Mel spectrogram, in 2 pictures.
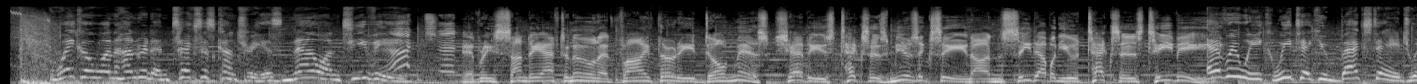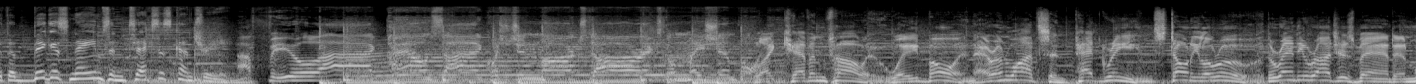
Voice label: Imaging Female

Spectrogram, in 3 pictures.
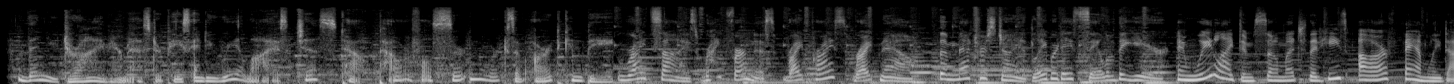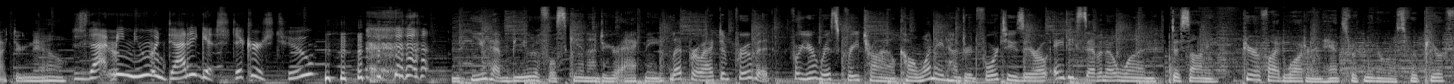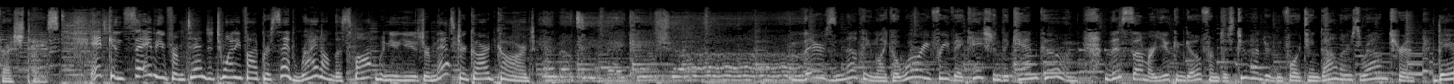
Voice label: Commercial Female

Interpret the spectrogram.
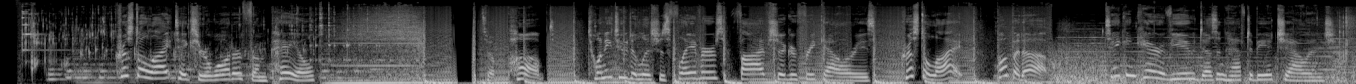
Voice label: Commercial Female; commercial voiceover

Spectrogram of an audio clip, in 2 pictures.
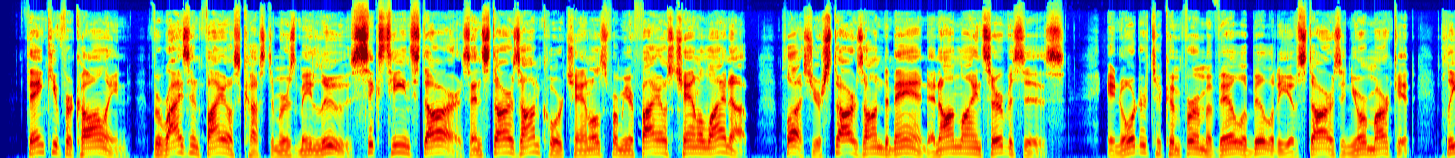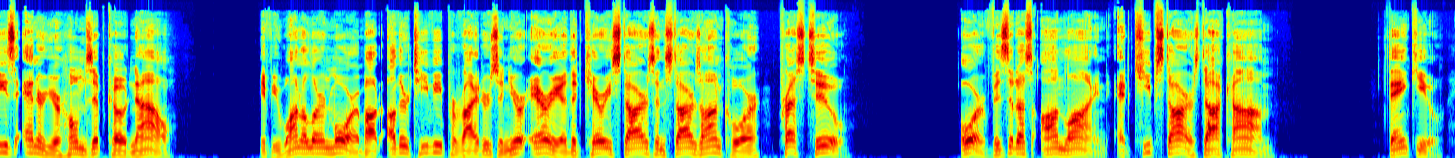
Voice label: Phone Prompts Male; commercial voiceover

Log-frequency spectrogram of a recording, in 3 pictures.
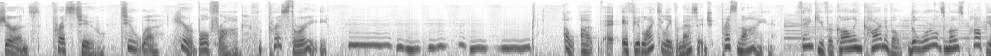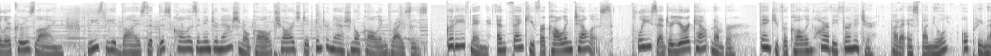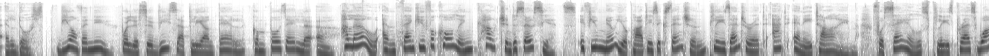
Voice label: Phone Hold Female; Narration, Phone Hold/IVR

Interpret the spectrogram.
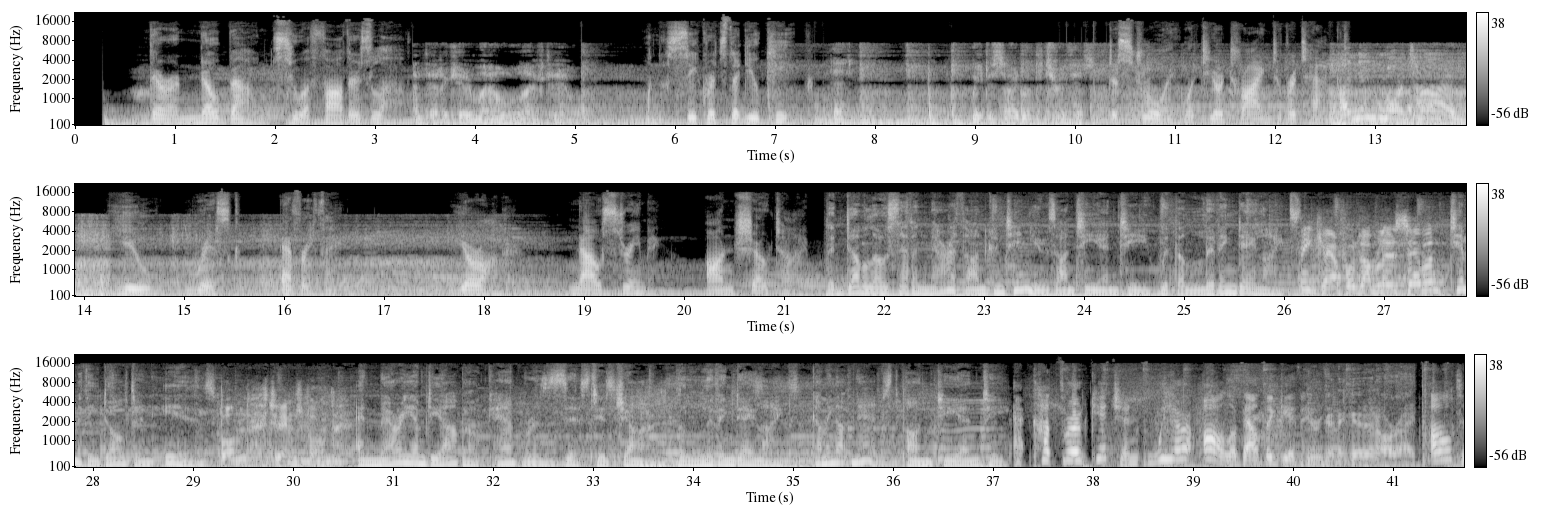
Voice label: promos female; Commercial Voiceover, Promo

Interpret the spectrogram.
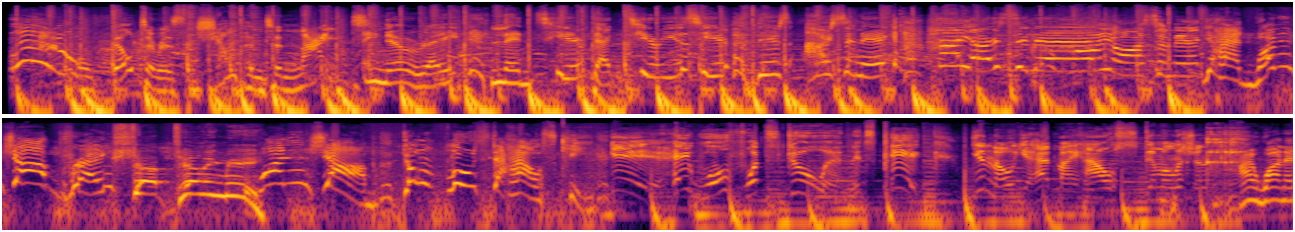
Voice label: Characters Female; commercial voiceover

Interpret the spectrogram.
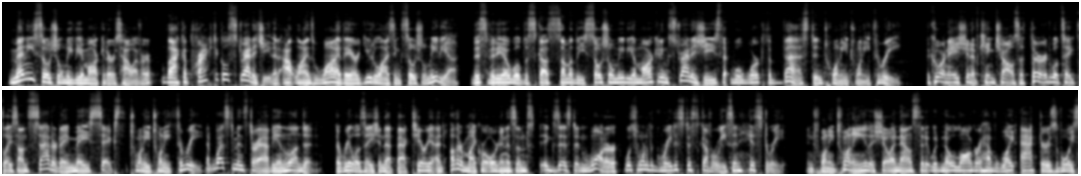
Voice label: Narration Male Millenneal

